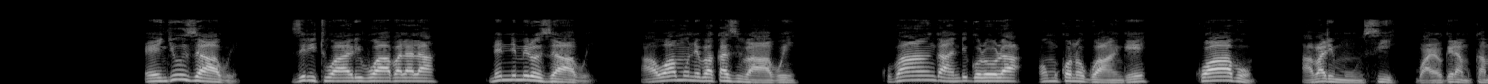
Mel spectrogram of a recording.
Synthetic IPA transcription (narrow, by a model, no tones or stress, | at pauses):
e̞ɲɟuzaːβwe̞̰ | ziɾitwaːliβwaːβalala | ne̞nːimiɾo̞zaːβwe̞̰ | awamune̞βakaziβaːβwe̞ | kuβaːŋɡandiɡo̞lo̞la | o̞muko̞no̞ɡwaːŋɡe̞ | kwaːβo̞ | a̰βalimuːnsi | βwa̰jo̞ɡe̞ɾamukam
